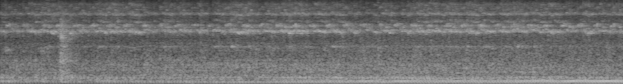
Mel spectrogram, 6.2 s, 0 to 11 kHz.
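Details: 1980 Chevy C10 square body pickup, long-abandoned, running after the fuel line was put back together: loud, continuous high-pitched squeal rides steadily over the idle, loose accessory belt slipping. Loose drive belt squeal.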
